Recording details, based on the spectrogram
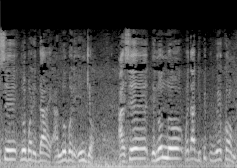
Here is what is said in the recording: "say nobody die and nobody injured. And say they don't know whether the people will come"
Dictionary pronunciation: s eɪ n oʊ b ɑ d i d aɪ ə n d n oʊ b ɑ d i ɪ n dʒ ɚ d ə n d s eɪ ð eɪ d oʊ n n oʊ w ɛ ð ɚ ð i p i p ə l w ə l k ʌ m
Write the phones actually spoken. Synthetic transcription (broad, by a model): s eɪ n oʊ b ɑ d i d aɪ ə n n oʊ b ɑ d i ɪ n dʒ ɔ ə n s eɪ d eɪ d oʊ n n oʊ w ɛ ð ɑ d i p i p ə l w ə k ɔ m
